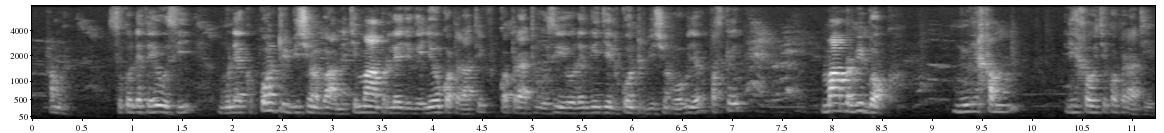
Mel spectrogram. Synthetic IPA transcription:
xɐmɡɐ | sukɔdɛfɛwosi | munɛkːɐkɔ̃ntɾibisjɔ̃baːmɐcimaːmbɾlɛɟɔɡeɲowkɔːpɛɾatifkoːpɛɾatifosijɔdɐŋɡɐɟelkõntribisjɔ̃bɔbud͡ʒɔɡpɐskɐ | maːmbɐɾbibɔkːmulixɐm | lixɐwcikoːpɛɾatiːf

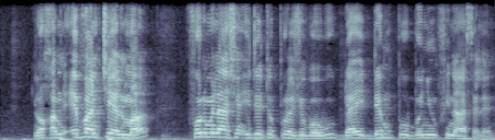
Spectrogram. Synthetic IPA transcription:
ɲɔxɐmnɐevãntyɛlmãː | fɔrmilasijɔ̃nidɛtɐprɔʒɛbɔːbudajidɛmpːəbɐɲufinãnsɐlɛ̰ːn

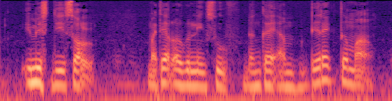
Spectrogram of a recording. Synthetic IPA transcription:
imisdisɔl | ma̰taɾʔɔɾɡaniksufdaŋkajamdiɾɛk̚təma̰

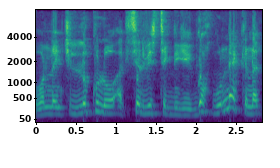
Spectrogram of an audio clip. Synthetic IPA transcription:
wɐnːɐɲcilɐkːuloːʔɐksɛrvistek̚nikiɡɔxɡunɛkːənɐk̚

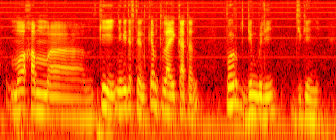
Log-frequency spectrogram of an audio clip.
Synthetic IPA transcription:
mɔːxɐm | kiɲuŋɡidɛftɛːnkɛmtulajkɐtːɐn | purdimbəli | ɟiɡeɲi

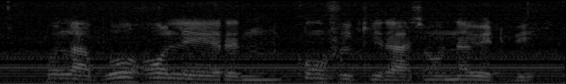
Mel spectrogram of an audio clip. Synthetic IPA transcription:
walaboɦɔleɾin | kɔ̃fiɡiɾasɔ̃nawet̚bi

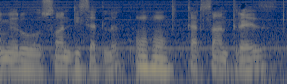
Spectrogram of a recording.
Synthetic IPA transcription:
meɾoswɐndisɐtlɐɦkɐʈsaːnt̪ɾez

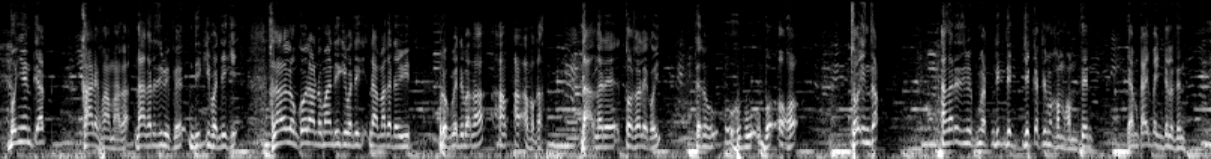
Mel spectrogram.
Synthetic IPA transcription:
boɲentiat̚kaɾefaːma̰ɡa̰ndaŋɡaɾesimik̚fen̩dikifandikixanalaloŋkoɾandomaːndikifandikindamaɡadawitɾʔo̰kfedibaŋɡa | a̰fakanda̰ŋɡadetosalekoitenhup̬uboʔoxosoinsak | aŋɡaɾes̬imikumat̚ndik̚d͡ʒek̚d͡ʒekːatimaxamxamtenjamkaibaɲteloten

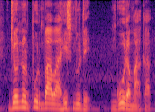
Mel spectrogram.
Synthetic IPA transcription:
d͡ʒɔnːɔnpuɾmbaːwaːɦisnude | ŋɡuːɾɐmaːka

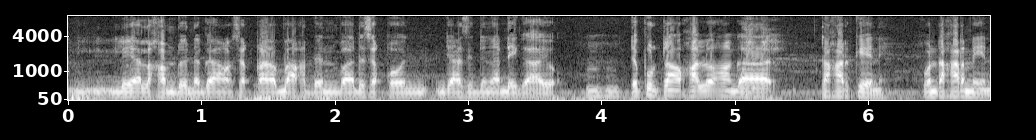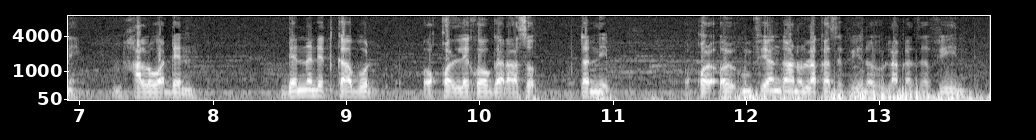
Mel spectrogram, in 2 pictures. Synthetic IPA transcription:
lejalxamdonaɡasekːaɓaxdenbadasekːoɲd͡ʒaːs̬idinaɗeɡaːjo̰tepuɾtaŋoxalːoxaŋɡa | taxaɾkene | fondaxaɾnene | xalwaden | denːanditkabot̚ | oqolːekoɡaɾaso | taniɓ̚ | mfiaŋɡanolakːasafiːnlakːasafiːn

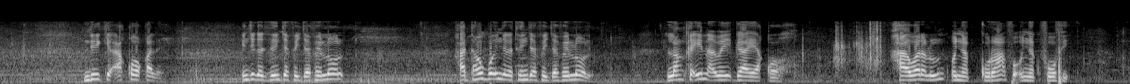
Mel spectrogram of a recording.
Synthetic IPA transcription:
ndiːkɛʔakɔːkalɛ | iɲd͡ʒaɡatɛnd͡ʒafid͡ʒafɛlɔːl | xataubɔiɲd͡ʒaɡatɛnɟafiɟafɛlɔːl | laŋkeinawɛjɡajakɔːx | xawaɾalunɔɲakːuɾãfɔʔɔɲakfofi

